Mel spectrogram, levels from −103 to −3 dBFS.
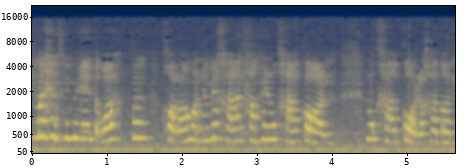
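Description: A speech clip with periodic USB or driver dropouts from about 3.02 s to 5.52 s: roughly seven brief gaps, one every 0.5 s, each a tiny fraction of a millisecond filled with silence. They come from something stalling the USB bus or audio driver on a fixed schedule, and they sound like regular ticks during speech. A spectrogram shows evenly spaced thin vertical broadband lines. The waveform shows matching hairline notches.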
